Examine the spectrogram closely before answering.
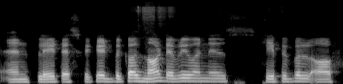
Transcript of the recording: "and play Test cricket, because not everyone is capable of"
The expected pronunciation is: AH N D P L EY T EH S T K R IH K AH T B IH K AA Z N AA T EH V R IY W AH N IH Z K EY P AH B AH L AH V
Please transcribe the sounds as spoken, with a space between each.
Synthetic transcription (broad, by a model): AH N D P L EY T EH S T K IH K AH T B IH K AA Z N AA T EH V R IY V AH N IH Z K EY P AH B AH L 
